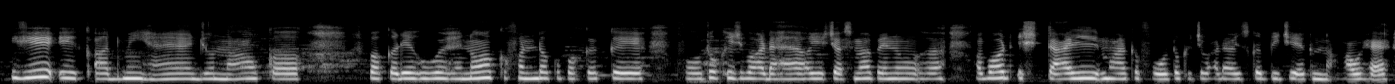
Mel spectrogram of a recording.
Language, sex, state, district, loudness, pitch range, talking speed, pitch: Hindi, male, Bihar, Jahanabad, -17 LUFS, 255-275 Hz, 175 wpm, 265 Hz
